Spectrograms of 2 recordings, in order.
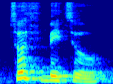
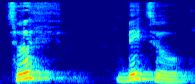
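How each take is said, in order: First: The word is said quickly, run together. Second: The word is said slowly, in two parts. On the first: "Now let's say it faster" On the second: "let's try to say the whole word"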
